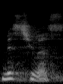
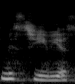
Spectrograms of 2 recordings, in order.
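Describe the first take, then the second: First: The word has three syllables, with no extra vowel. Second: The word has four syllables, with an extra 'ee' sound. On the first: The speaker calls it right. "It's right pronunciation is मिस्चीवस" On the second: The speaker calls it wrong. "Mostly people pronounce it मिस्चीवियस, जो कि गलत है"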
